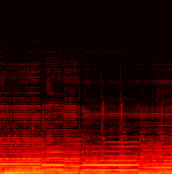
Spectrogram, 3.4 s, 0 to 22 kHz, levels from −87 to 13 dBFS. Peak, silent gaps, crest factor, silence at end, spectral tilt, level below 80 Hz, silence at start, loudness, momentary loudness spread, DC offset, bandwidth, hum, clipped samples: -16 dBFS; none; 14 dB; 0 s; -7 dB/octave; -62 dBFS; 0 s; -29 LUFS; 6 LU; 0.2%; 14.5 kHz; none; under 0.1%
